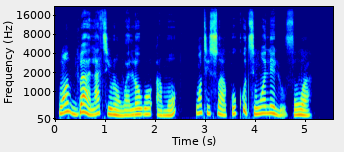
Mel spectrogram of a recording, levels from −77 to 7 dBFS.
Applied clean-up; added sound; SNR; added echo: neural mask model DeepFilterNet 3.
